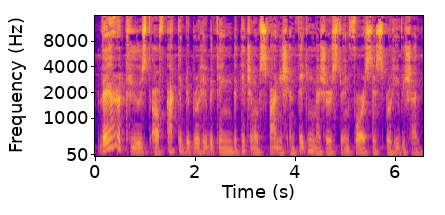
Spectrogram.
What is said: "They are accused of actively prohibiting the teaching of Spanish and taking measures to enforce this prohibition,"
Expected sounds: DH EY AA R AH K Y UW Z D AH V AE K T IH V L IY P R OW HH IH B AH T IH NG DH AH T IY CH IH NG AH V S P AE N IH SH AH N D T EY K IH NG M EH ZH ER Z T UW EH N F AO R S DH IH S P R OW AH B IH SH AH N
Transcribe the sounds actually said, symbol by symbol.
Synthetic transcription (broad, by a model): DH EY AA R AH K Y UW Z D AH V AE K T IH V L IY P R OW HH IH B AH T IH NG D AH T IY CH IH NG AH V S P AE N IH SH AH N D T EY K IH NG M EH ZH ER S T UW EH N F AO R S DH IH S P R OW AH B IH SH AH N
